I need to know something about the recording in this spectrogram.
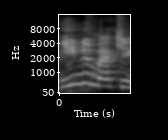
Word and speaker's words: Inumaki: Yeah, Inumaki is the correct pronunciation, but in English, would they say Inumaki? See, but Inumaki is how you pronounce it because you watch anime.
